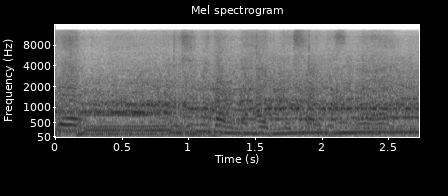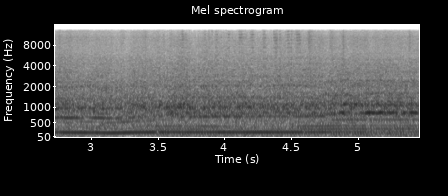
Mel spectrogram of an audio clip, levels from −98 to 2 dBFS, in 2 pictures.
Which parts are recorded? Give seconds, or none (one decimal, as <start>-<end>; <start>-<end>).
3.5-4.6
